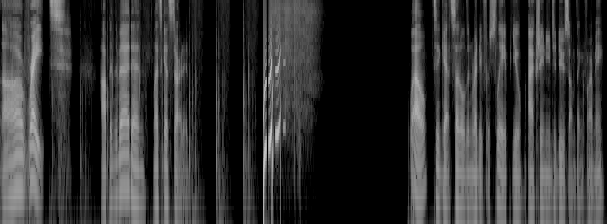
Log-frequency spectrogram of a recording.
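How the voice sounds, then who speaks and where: A man playing a laid-back, caring vampire in an audio roleplay, talking the listener toward sleep in a casual, gently instructive way. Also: sits low, steady tone, moderate pace, a little hiss or hum. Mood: playfully bossy. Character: laid-back male vampire companion, teasing yet caring.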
